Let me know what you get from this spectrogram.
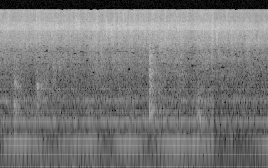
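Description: Garlic and ginger frying in oil in a wok, a steady sizzle, with a few light taps as a wooden spatula scrapes the ginger off a plate into the pan.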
